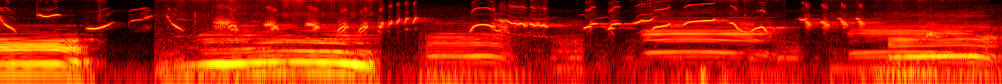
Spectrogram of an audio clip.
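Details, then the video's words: Dozens of cows being herded down a hill in the morning through the countryside, giving long harmonic moos, some rising then falling, with sharp bird chirps and whistles overhead. "Herding dozens of cows down the hill every morning, cow sounds"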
